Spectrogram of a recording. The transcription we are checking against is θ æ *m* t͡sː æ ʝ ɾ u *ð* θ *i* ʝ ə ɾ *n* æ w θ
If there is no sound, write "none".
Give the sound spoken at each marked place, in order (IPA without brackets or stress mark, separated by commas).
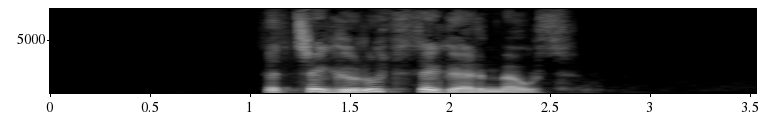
none, θ, æ, m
